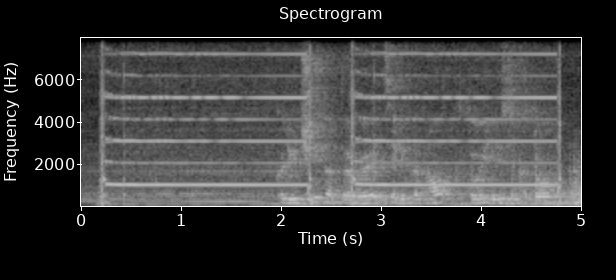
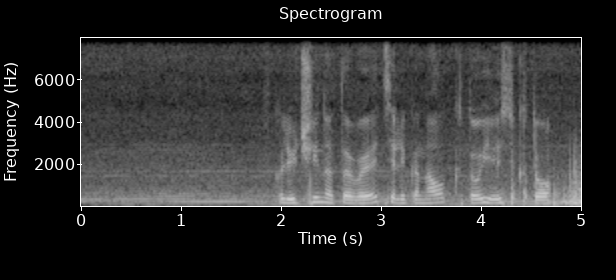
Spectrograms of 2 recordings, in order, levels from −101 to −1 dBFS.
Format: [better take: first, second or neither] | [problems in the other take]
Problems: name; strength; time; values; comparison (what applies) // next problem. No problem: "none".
second | background sound (Printer); as loud as the speech // room echo; dies away in 0.9 s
